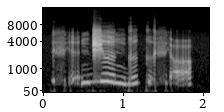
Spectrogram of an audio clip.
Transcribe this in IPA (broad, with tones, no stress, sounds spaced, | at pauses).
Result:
fʲ ɛ̰˥˨ n d͡ʒ ɜ˥˨ ŋ ɡ ə˩˧˩ k ə̰˥˨ fʲ ɑ̰˥˨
